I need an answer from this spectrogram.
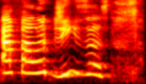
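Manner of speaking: high, slow, chirpy mock piety; mock cheerful. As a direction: mimic a shallow cross-wearer sweetly. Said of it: "to be like".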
